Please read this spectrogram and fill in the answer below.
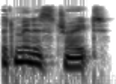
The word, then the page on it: administrate: British English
